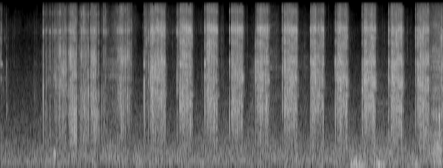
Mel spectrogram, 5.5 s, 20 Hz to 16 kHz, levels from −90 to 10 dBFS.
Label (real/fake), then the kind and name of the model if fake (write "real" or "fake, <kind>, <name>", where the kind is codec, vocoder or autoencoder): fake, vocoder, BigVGAN v2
